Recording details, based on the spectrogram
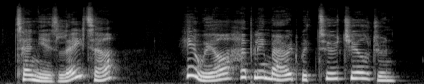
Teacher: Notice how the voice rises at the end of non-final phrases, after the comma, and falls on the final phrase at the full stop.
